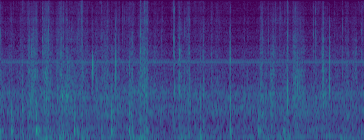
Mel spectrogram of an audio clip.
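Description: Irregular light clicks and taps from fingers handling a stunt kite's spar and sail while moulding warm polymorph plastic around the spar's end.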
